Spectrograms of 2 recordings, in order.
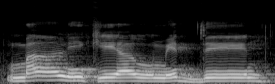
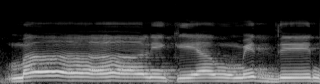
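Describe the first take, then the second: First: The first vowel is held only briefly. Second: The first vowel is stretched out very long. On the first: The speaker calls it right. "Cukup dua harokat saja" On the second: The speaker calls it wrong. "tidak boleh ya"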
